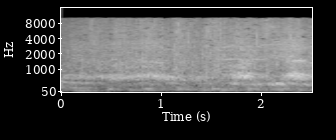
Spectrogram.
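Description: Corinthians football supporters chant the club's cry about being 'maloqueiro e sofredor' together, a dense roar of many voices rising and swelling in loud waves, with rhythmic pulses underneath and no single speaker standing out.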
